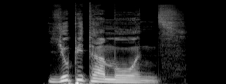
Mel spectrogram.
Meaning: genitive singular of Jupitermond
- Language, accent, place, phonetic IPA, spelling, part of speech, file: German, Germany, Berlin, [ˈjuːpitɐˌmoːnt͡s], Jupitermonds, noun, De-Jupitermonds.ogg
